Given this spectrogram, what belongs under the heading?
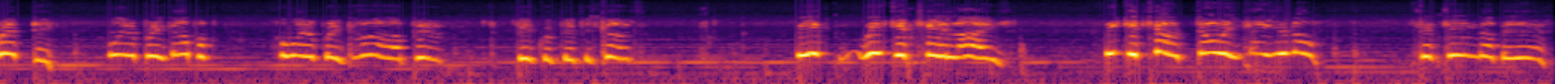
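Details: Adult man with cerebral palsy, whom doctors said would never talk, showing dysarthria in cerebral palsy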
